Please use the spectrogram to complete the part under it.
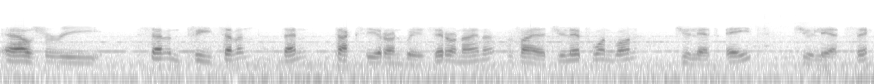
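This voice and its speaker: A man working as an air traffic controller, giving terse radio updates in clipped procedural phrases over a radio link. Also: medium pitch. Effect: radio transmission. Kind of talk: terse radio update, online flight simulation ATC. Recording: tinny radio line, heavy noise.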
